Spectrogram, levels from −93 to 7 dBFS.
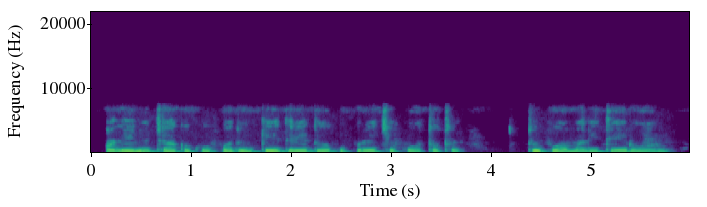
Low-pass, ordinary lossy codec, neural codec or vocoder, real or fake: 7.2 kHz; Opus, 32 kbps; none; real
